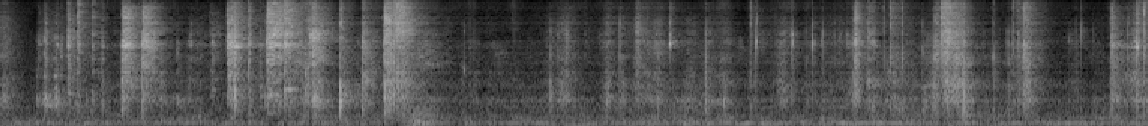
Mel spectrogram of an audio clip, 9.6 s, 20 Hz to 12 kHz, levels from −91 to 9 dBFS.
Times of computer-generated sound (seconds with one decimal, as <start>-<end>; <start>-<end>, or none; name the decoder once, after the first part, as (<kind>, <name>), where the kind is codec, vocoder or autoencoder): 0.9-1.7 (codec, SNAC); 2.5-9.6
